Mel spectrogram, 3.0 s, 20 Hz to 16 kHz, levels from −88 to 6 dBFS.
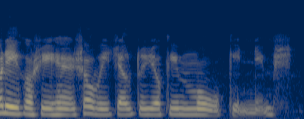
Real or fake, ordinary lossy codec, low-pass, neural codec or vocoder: real; none; 14.4 kHz; none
